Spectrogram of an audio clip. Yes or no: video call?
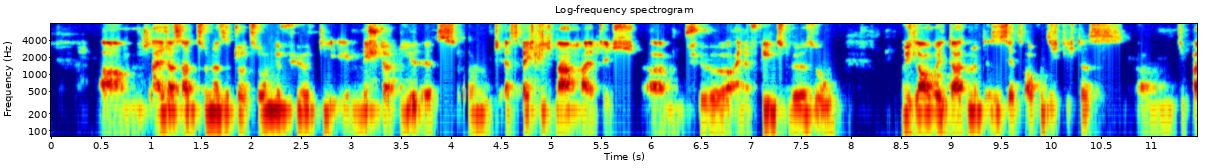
yes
